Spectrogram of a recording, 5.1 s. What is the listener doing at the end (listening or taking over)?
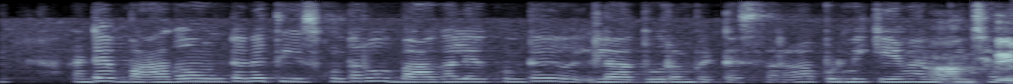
taking over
